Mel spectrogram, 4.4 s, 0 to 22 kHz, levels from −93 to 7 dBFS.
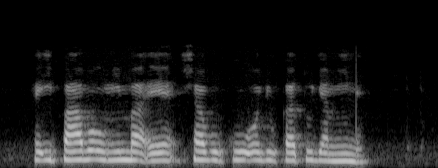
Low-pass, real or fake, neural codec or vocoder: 7.2 kHz; fake; vocoder, 22.05 kHz, 80 mel bands, Vocos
